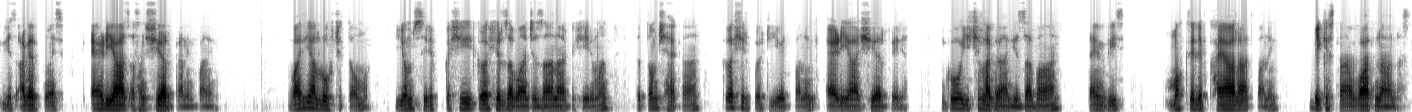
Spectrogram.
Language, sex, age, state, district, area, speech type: Kashmiri, male, 18-30, Jammu and Kashmir, Ganderbal, rural, spontaneous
